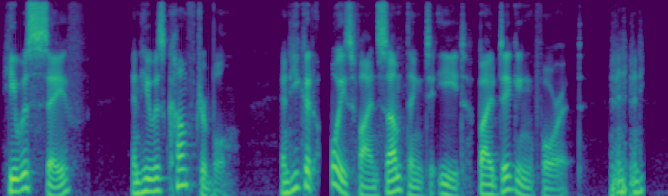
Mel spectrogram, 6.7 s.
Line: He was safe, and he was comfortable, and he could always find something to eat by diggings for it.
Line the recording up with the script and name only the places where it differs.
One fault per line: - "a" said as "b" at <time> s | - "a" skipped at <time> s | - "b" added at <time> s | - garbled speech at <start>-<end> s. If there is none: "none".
- "diggings" said as "digging" at 4.9 s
